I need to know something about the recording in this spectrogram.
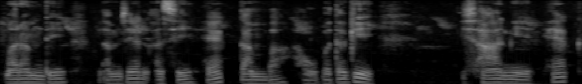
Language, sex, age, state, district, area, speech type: Manipuri, male, 30-45, Manipur, Tengnoupal, rural, spontaneous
